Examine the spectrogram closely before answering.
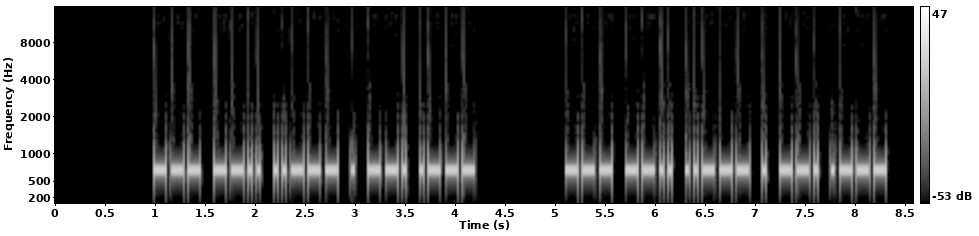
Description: Morse code, heard as a keyed tone, about 28 wpm, 700 Hz. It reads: OZ2EGJ OZ2EGJ
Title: DXCC-100 Call Signs - 6 Characters - Repeated 2x - 28wpm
